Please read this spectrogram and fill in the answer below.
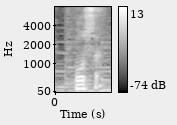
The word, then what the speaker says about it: Xhosa: La melodía Nkosi Sikelele Africa es una melodía de idioma Xhosa, o para pronunciarlo bien, Xhosa. Sí, lo escucho bien, Xhosa.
